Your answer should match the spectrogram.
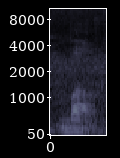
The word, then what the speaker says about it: م: एम की जो आवाज़ है, माँ माँ माँ जिसे कहते हैं, ये छोटा सा गोल करेंगे, इसको ऐसे माँ, इसको ऐसे कहते हैं माँ।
